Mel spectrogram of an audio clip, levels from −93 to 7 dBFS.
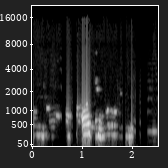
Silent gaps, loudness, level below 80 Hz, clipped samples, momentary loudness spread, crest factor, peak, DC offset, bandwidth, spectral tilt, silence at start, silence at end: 0.61-0.67 s, 2.18-2.30 s; -18 LUFS; -60 dBFS; under 0.1%; 19 LU; 20 dB; -2 dBFS; under 0.1%; 16 kHz; -8 dB/octave; 0.05 s; 0.05 s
